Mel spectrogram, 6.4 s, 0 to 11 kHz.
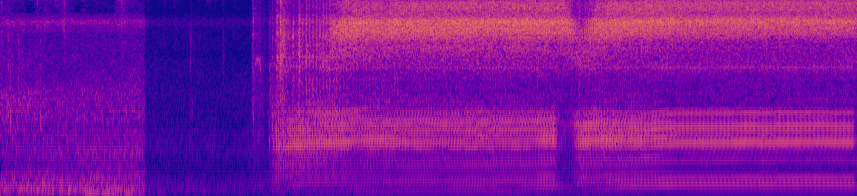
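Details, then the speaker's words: Poulan Pro PP28 weed trimmer after a carb rebuild: high steady buzz at full throttle sags and nearly stalls when coming off high speed, then recovers; owner suspects a lean condition and a failing crank seal. "Sort of running into this before where you come off high speed. Sounds like it's going to stall from a lean condition and then slows down a bit."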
